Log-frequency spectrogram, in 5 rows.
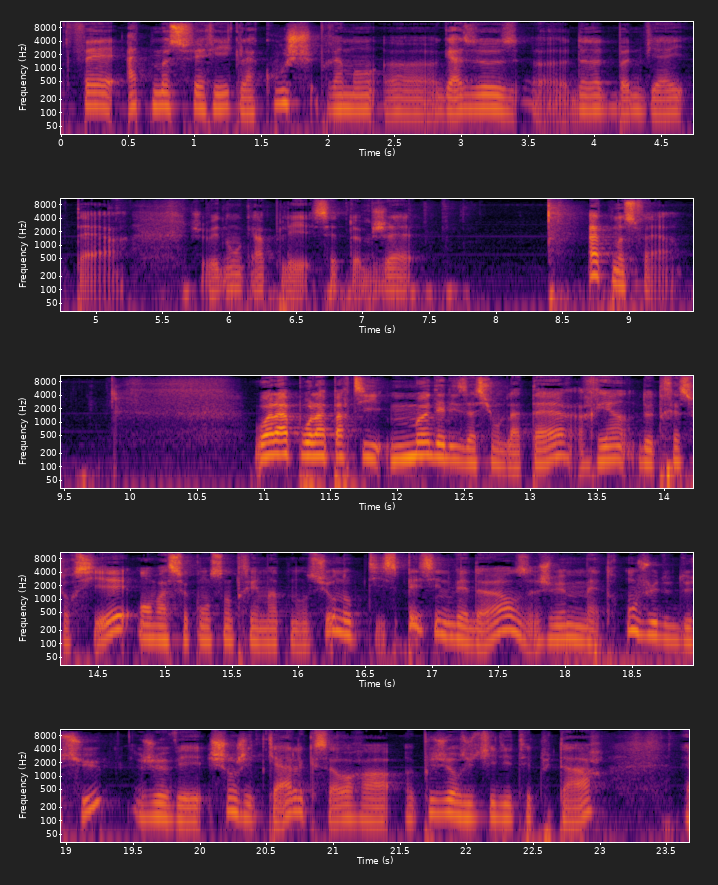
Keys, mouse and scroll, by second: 3.6 click, 10.3 scroll down 1, 12.0 scroll down 2, 16.7 KP_7, 20.4 click, 21.0 scroll down 1, 22.0 scroll down 1.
